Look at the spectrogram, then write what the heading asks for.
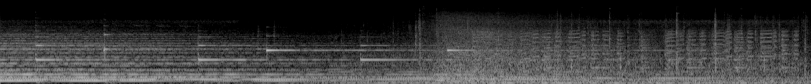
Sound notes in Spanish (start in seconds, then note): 3.9 Ruido del vehículo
